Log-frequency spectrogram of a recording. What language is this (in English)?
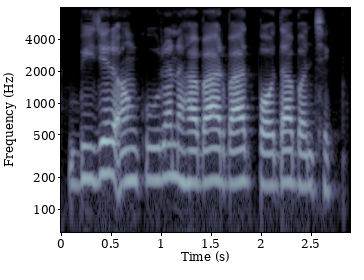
Magahi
